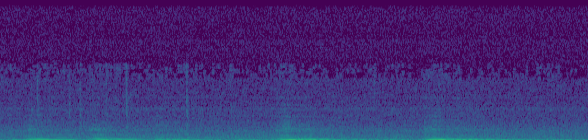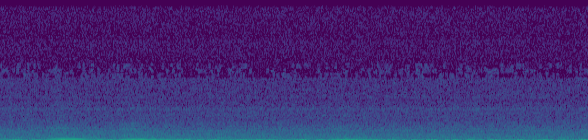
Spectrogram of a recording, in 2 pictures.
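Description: Violins and a viola play softly.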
